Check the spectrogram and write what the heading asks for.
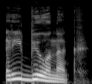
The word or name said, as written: Rebenok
